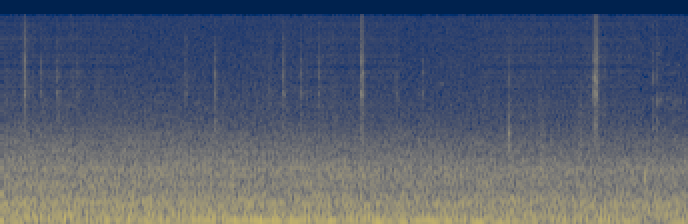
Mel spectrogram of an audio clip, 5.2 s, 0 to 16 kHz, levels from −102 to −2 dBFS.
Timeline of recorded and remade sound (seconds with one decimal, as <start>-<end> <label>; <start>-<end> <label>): 0.0-1.0 remade; 1.0-2.3 recorded; 2.3-3.0 remade; 3.0-3.6 recorded; 3.6-4.8 remade; 4.8-5.2 recorded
